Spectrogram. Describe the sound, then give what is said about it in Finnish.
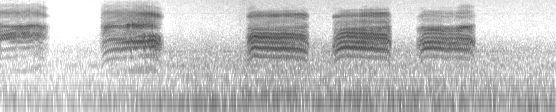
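A male hooded crow gives five harsh, raspy, gurgling caws in a loose series as a courtship display, each about half a second long, loud over a low rumbling background. “Mitä ihanimmat pään ja vartalon taivutukset sekä siipien ja pyrstön levittelyt yhdessä autuaallisten korisevien ja kärisevien äänten kanssa. Siinä on varisherran rakkauden tunnustus.”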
